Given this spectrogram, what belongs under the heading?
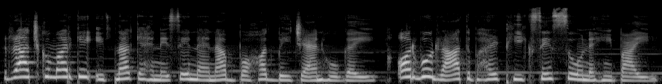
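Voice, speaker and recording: A woman's voice: mid-range voice, lively intonation, slow, soft background music. A woman narrating a scripted story as a storyteller.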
